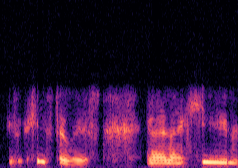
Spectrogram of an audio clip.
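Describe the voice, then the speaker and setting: A man from Argentina, speaking as an interview guest, who talks haltingly with many "uh" and "um" fillers. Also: mid-range voice, wildly swooping pitch, vocal fry, slight background noise. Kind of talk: casual testimony interview. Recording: dry tinny phone-like line.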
